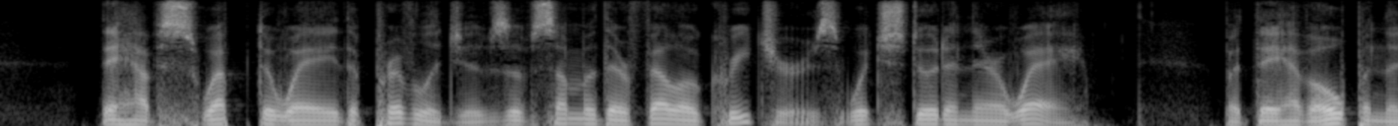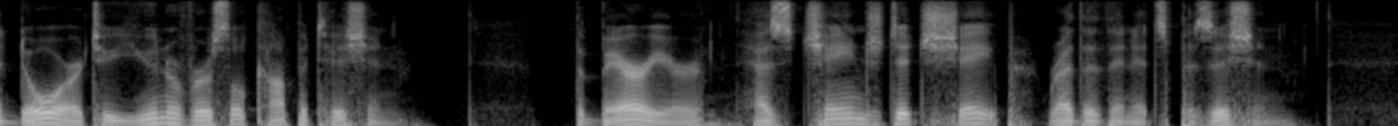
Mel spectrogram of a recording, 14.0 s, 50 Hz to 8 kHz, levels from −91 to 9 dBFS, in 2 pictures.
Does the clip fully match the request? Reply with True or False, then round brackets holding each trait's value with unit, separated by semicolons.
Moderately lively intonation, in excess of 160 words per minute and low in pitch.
False (4.0 semitones; 155 wpm; 95 Hz)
